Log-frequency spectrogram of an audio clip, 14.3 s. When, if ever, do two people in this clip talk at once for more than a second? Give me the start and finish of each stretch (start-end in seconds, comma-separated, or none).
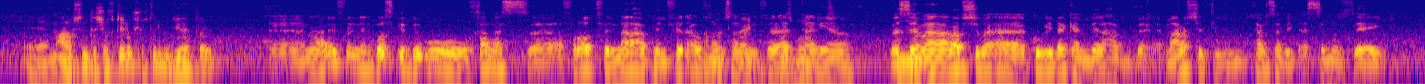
7.0-8.3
